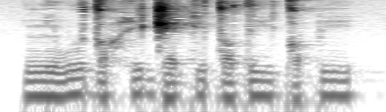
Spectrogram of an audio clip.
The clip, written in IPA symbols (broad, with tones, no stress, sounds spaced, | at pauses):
ɲ ĩ˨ w u˦ d ɔ˨ h i˦ d͡ʒ ɛ˨ k i˦ t ɔ˨ t iː˦˨ ɡ ɔ˨ p i˦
